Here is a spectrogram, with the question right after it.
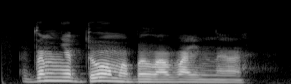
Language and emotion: Russian, neutral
